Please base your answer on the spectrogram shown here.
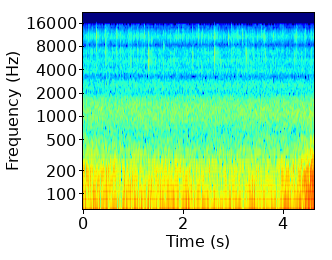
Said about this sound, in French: Et tu entends cet orage ?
